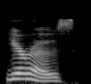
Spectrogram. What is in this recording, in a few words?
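"euros", British English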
